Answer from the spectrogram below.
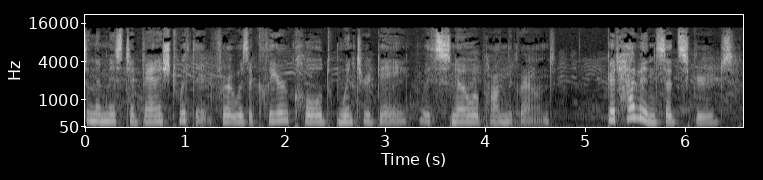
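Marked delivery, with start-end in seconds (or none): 5.2-5.7 higher, louder in wonder; astonished exclamation. A narrator's reading. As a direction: gasp it out in amazement. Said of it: "clasping his hands together".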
